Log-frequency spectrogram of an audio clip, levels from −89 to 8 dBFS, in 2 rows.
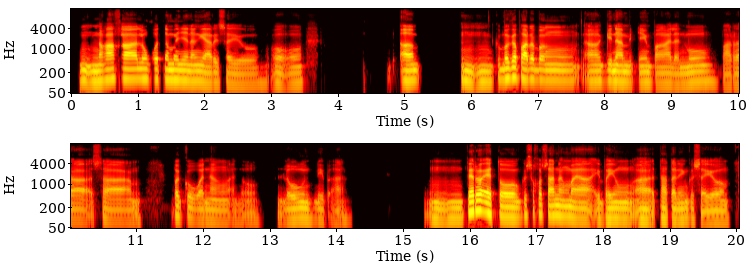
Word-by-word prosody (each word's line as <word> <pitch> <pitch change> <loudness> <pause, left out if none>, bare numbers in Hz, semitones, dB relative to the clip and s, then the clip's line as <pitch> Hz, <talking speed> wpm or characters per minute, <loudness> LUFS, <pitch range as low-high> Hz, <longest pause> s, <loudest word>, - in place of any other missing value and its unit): Mm. 110 -2 0
Nakakalungkot 130 +1 +4
naman 120 -1 +2
'yang 115 -1 +2
nangyari 105 -3 0
sa'yo. 90 -1 -6 0.2
Oo. 100 0 -6 1.4
Um, 115 0 +4 0.6
mm. 110 -2 -3
Kumbaga 135 +4 +3
para 130 -2 +6
bang, 120 -1 0 0.5
ah 115 0 0
ginamit 110 -1 +1
niya 105 +1 -3
'yong 105 -1 -5
pangalan 95 -1 -2
mo 100 +2 -2 0.4
para 90 -1 -3
sa 85 -3 -2 0.7
pagkuha 100 -4 -3
ng 85 -2 -5
ano, 90 -1 -13 0.3
loan, 95 +1 -4
'di 95 -2 -7
ba? 80 +2 -12 1.2
Mm, 95 +1 -4
pero 155 +4 +8
ito 105 -7 +4
gusto 115 0 -5
ko 125 - 0
sanang 115 -2 +2
maiba 95 -2 0
'yong 95 -1 0
ah, 90 -5 -1
tatanungin 95 0 -2
ko 95 - -8
sa'yo. 80 0 -3
100 Hz, 115 wpm, -24 LUFS, 95-115 Hz, 1.4 s, pero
